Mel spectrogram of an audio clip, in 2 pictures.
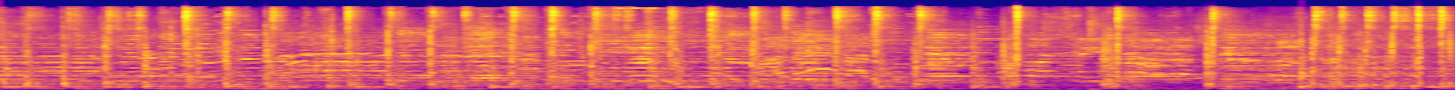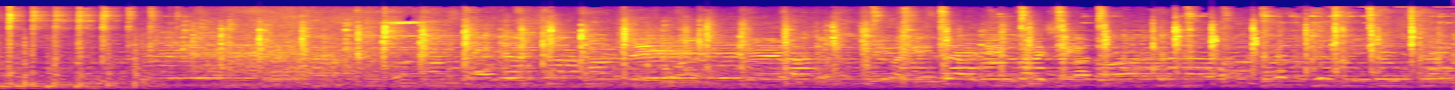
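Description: A Folia de Reis band playing live: viola with a hand-beaten drum and tambourine keeping a fast, steady beat.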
